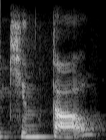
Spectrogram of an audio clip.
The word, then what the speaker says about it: quintal: pronunciamos a letra u quebrar quilo e quintal mesma coisa né o único fonema porque não pronunciamos a letra u e não se separa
